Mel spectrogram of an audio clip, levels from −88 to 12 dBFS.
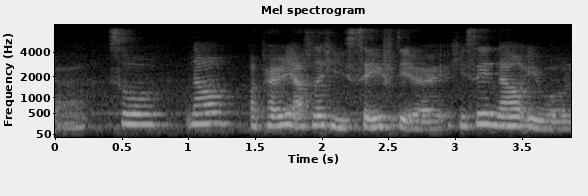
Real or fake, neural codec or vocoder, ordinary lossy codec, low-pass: real; none; none; 7.2 kHz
